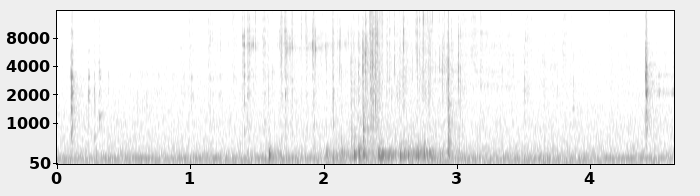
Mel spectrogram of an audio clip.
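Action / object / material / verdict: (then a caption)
scrape / bar of soap scraped with a knife blade / soap / none. A hand-sized bar of dry, solid green-and-white marbled soap is held in one hand and scraped with a utility knife blade, shaving off curls. The sound is quiet, with soft scratchy crackles and sharp clicky ticks over a low hum. A burst of denser, brighter scraping comes in the middle.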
